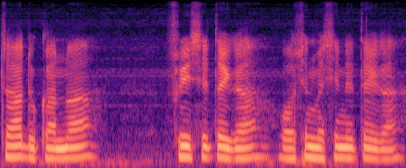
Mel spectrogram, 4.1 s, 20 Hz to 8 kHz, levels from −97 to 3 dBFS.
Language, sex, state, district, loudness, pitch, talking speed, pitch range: Wancho, male, Arunachal Pradesh, Longding, -18 LUFS, 140 Hz, 145 wpm, 130-150 Hz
